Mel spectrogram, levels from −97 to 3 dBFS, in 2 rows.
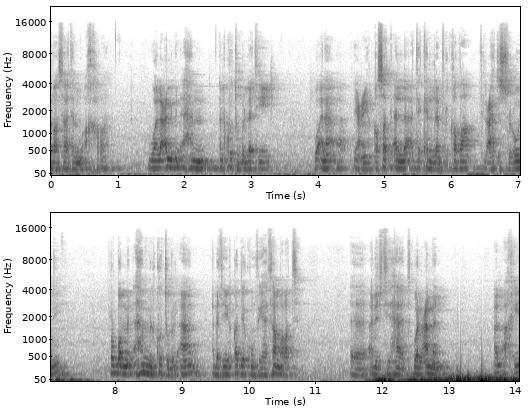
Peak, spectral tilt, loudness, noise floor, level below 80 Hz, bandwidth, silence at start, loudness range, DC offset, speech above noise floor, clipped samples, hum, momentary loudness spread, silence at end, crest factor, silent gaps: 0 dBFS; -6 dB/octave; -29 LUFS; -49 dBFS; -24 dBFS; 9.8 kHz; 0 s; 6 LU; under 0.1%; 28 dB; under 0.1%; none; 15 LU; 0 s; 18 dB; none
